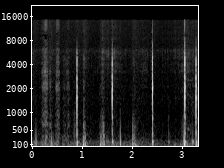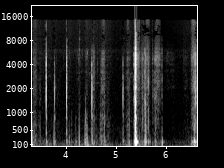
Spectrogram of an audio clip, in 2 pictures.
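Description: Irregular clicks and knocks of a handheld phone being jostled while its holder walks, with one much louder knock a little over five seconds in.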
